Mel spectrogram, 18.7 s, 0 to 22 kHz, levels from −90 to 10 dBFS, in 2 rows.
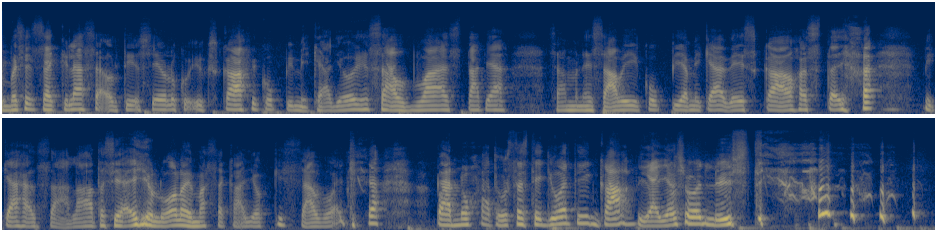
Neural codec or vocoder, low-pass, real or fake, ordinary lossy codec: vocoder, 44.1 kHz, 128 mel bands every 512 samples, BigVGAN v2; 14.4 kHz; fake; none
